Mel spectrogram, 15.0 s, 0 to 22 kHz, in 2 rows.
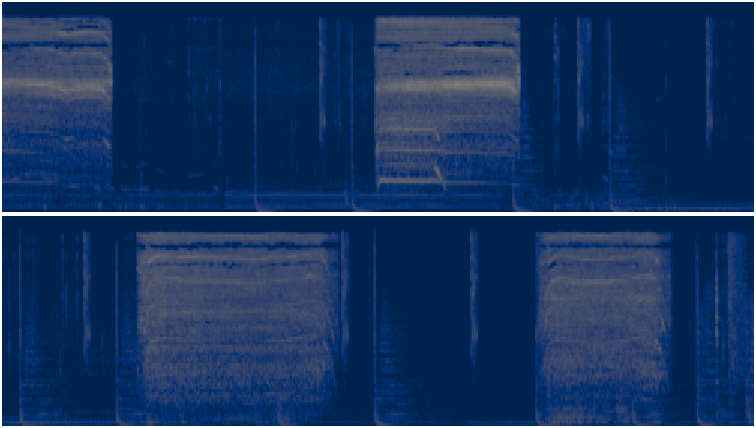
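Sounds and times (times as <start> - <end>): drill boring into wood: 0.0 - 1.1, 3.8 - 5.2, 8.9 - 10.8, 12.9 - 14.2
faint background music: 0.0 - 15.0.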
